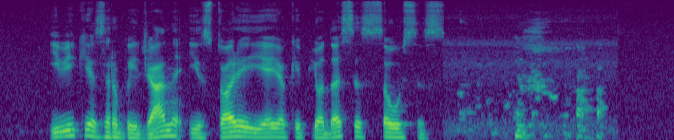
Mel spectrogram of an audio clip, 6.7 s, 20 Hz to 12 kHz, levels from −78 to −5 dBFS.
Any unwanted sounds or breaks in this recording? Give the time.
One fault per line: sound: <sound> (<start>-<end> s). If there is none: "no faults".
sound: laugh (4.6-6.1 s)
